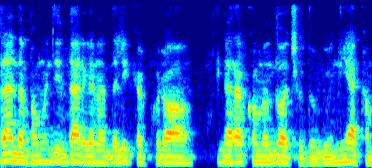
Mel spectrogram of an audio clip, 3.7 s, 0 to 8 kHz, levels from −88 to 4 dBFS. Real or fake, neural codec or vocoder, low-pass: real; none; 7.2 kHz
